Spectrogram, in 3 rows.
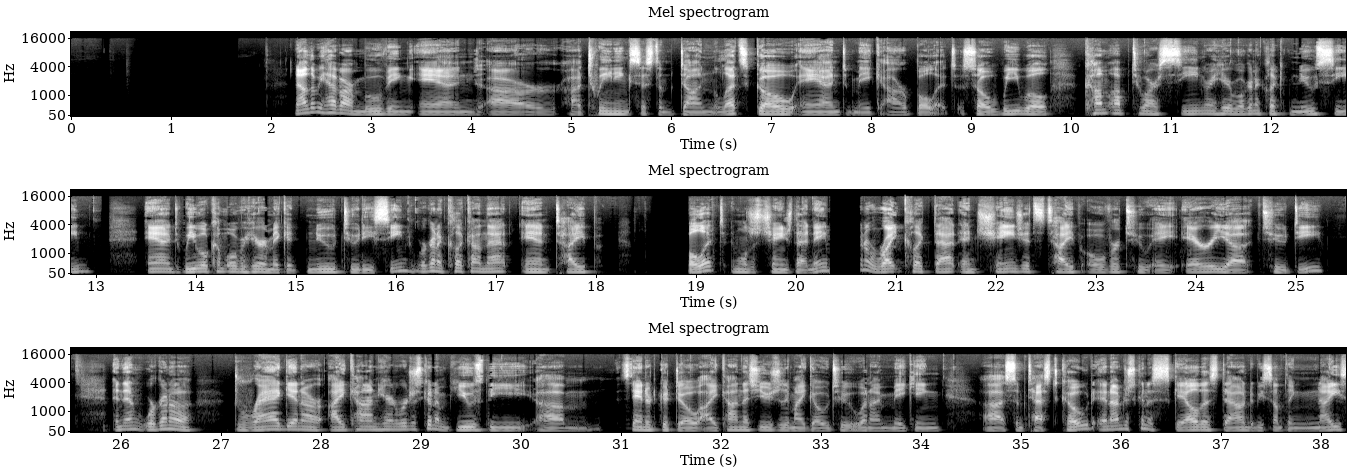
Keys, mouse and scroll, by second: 0.8 click, 14.7 click, 16.2 click, 18.1-19.2 typing, 20.1 click, 20.6 right click, 22.1 click, 23.4-24.3 typing, 24.6 Return, 29.8 click, 31.7 click, 34.3 click, 38.0 click.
